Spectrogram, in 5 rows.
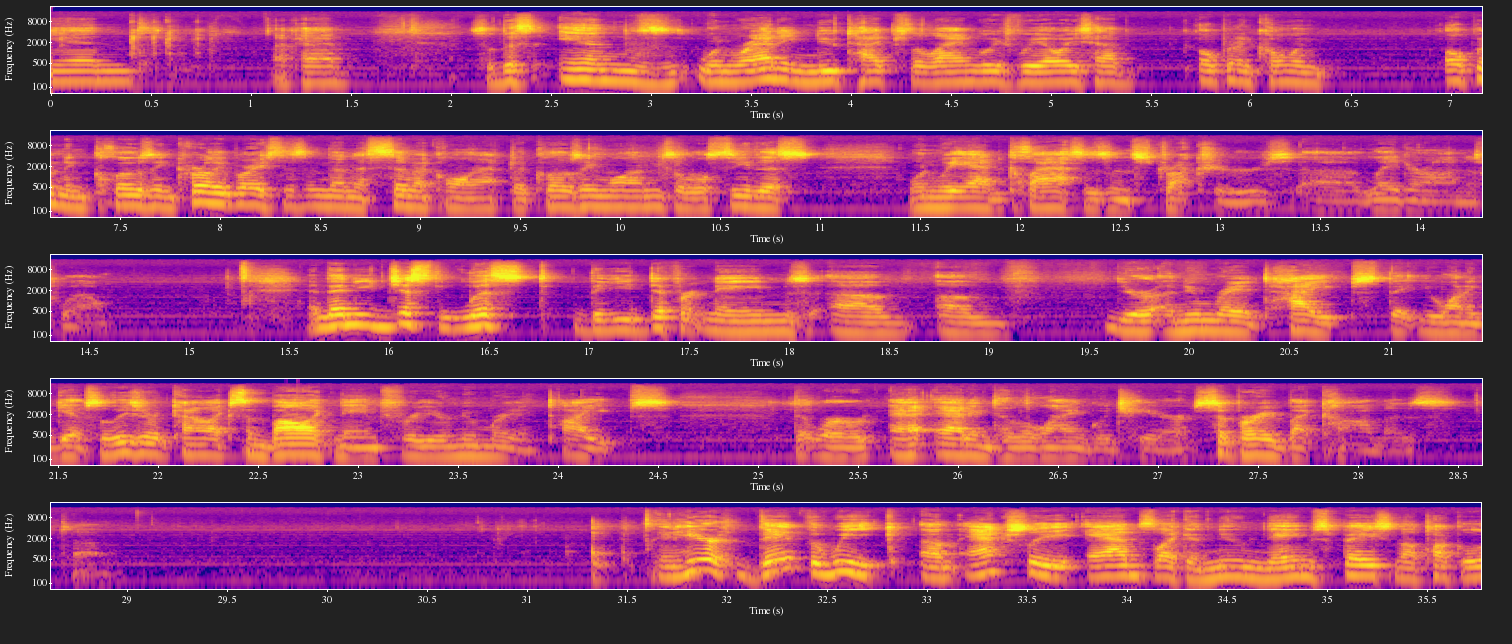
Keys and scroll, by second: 0.1 Left, 0.5 Right, 0.7 Right.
